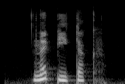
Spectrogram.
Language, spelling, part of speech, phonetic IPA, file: Russian, напиток, noun, [nɐˈpʲitək], Ru-напиток.ogg
- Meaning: 1. drink (verbal noun of пить (pitʹ) (nomen obiecti)) 2. beverage 3. alcoholic beverage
